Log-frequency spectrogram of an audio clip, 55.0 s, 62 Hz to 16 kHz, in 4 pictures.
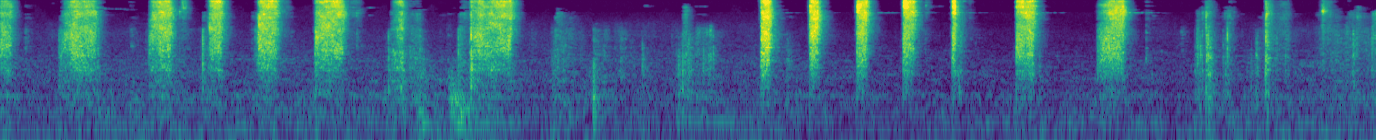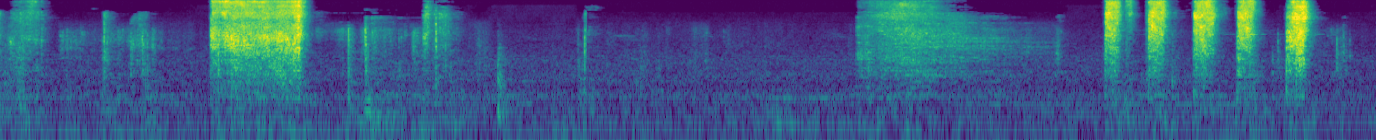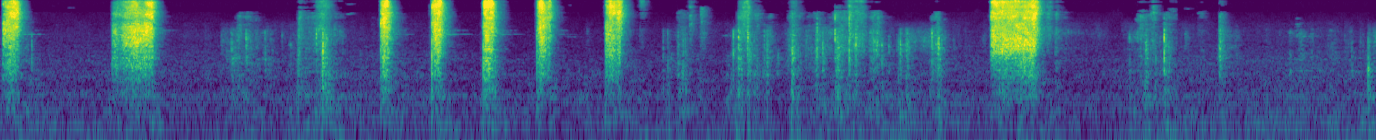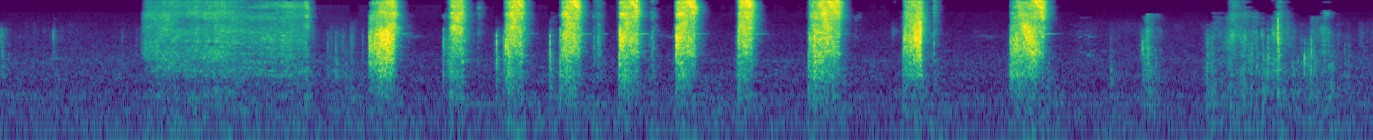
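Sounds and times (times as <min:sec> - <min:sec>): soft paper rustling: 0:05.4 - 0:08.0, 0:11.8 - 0:15.8, 0:16.9 - 0:19.0, 0:20.0 - 0:21.4, 0:29.6 - 0:31.1, 0:34.1 - 0:37.2, 0:38.0 - 0:42.0, 0:52.1 - 0:55.0.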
